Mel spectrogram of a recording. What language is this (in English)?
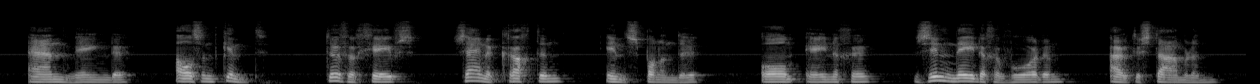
Dutch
